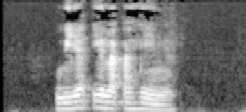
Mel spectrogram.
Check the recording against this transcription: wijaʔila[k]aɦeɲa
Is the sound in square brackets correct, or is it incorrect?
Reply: incorrect: ʔ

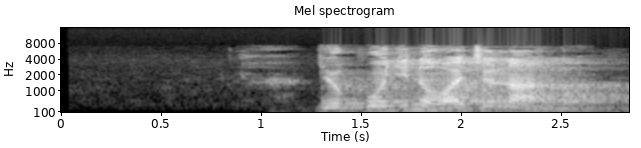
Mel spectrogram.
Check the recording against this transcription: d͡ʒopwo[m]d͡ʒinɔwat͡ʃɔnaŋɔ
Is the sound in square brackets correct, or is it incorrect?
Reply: incorrect: ɲ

